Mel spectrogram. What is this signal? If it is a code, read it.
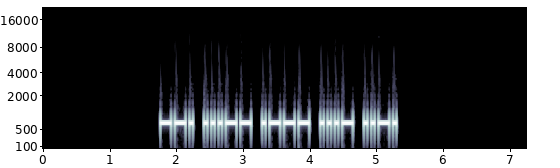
Morse code, heard as a keyed tone, about 21 wpm, 700 Hz. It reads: G3JVF
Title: DXCC-100 Call Signs - 5 Characters - Repeated 2x - 22wpm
